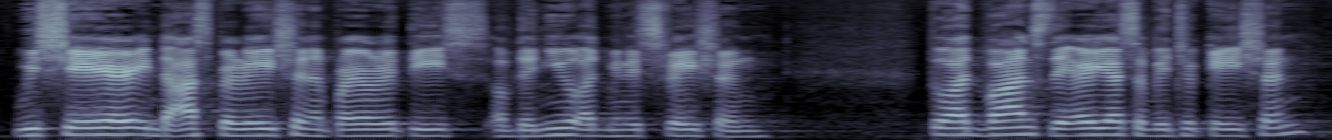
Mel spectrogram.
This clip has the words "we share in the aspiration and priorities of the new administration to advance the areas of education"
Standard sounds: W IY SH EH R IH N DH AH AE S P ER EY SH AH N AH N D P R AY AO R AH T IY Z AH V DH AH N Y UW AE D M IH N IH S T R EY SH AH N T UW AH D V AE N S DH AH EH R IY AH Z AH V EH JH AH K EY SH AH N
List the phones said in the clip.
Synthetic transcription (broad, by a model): W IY SH EH R IH N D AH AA S P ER EY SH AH N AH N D P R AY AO R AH T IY S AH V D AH N Y UW AE D M IH N IH S T R EY SH AH N T UW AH D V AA N S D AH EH R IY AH S AH V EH JH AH K EY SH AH N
